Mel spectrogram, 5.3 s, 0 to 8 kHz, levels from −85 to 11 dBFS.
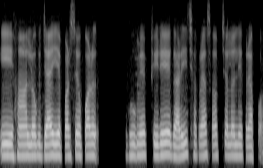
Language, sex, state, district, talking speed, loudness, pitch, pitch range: Bhojpuri, female, Bihar, Saran, 205 wpm, -17 LUFS, 155 Hz, 155-160 Hz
